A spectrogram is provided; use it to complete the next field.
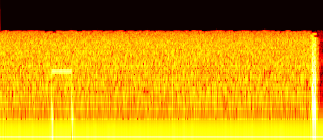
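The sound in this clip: Telephone dialing tones on a radio phone-in line: two short, clear beeps in quick succession over a steady low hiss, followed by a sharp click near the end.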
